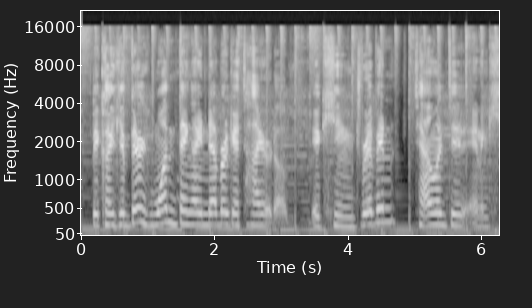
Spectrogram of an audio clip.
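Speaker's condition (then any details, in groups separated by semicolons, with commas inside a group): Cerebral palsy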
